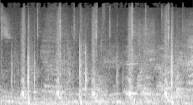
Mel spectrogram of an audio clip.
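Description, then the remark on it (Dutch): Fists, a basic weapon in a video game, are swung: a steady series of quick, sharp swishes roughly every half second, over a low murmuring background bed. “Zo klinken mijn vuisten.”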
